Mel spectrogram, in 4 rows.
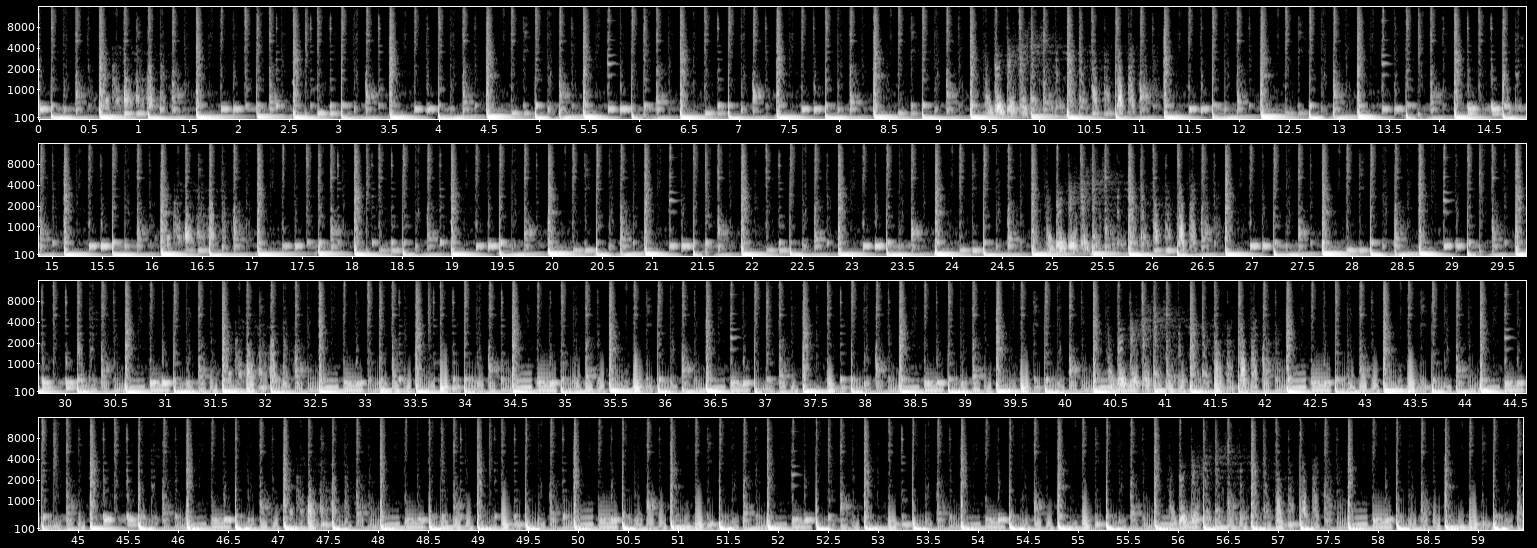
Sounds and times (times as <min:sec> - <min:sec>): Music: 0:00.0 - 0:59.4.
